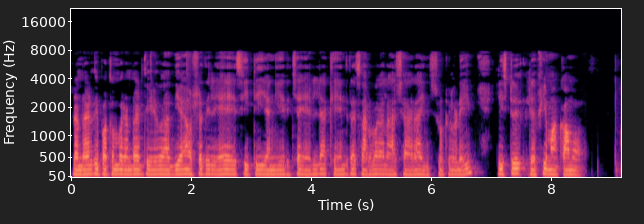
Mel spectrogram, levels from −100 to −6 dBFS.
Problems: low volume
